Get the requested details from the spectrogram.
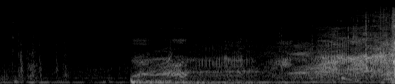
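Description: A glass bottle shatters.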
